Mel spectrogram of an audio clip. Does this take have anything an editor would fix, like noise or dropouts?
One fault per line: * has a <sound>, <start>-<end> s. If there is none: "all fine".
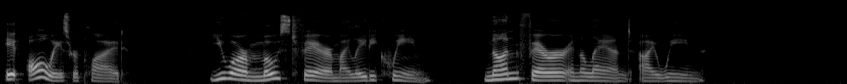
all fine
